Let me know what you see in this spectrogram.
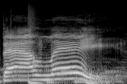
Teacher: we do not pronounce the t it is simply the a sound which you have to shape a and the stress is on the second syllable ballet everything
